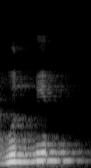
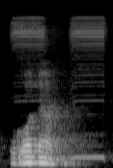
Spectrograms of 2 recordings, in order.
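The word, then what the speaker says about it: غنم: Ada salah penyebutan nama, harusnya namanya gunmin, dibacanya ghanam. Kalau ngerti artinya pada ketawa semua, tapi antum nggak ngerti alhamdulillah. Ada seorang perawi namanya gunmin, tapi karena nggak ngerti bacanya ghanam.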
